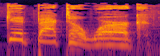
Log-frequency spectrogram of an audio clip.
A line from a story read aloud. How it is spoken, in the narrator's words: he screamed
